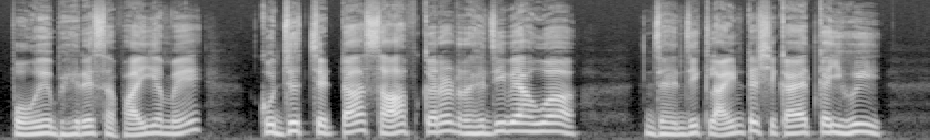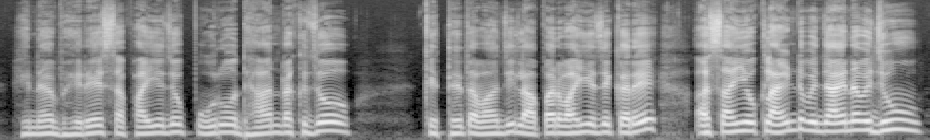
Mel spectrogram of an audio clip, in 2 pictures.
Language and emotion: Sindhi, fearful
